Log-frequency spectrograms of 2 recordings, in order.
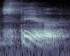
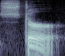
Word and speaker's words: stir: mean whisk ah yes this word is not pronounced steer it's pronounced stir using the IR sound like Burger it's a closed sound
